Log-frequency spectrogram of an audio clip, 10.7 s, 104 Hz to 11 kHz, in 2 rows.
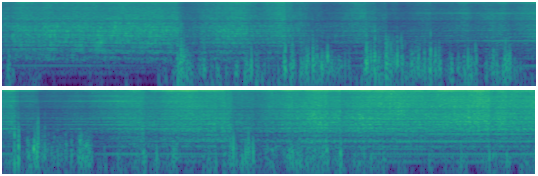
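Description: Electric SAB Goblin 500 RC helicopter in flight, its main rotor whirring over a steady motor hum. It grows louder in the second half as it flies nearer.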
